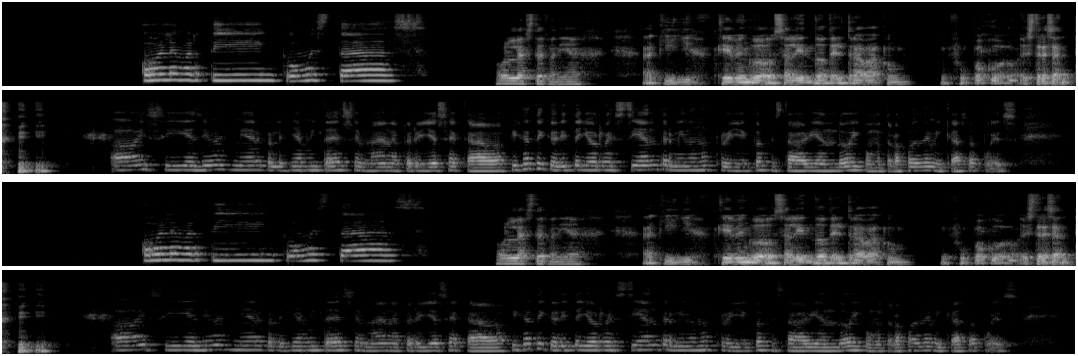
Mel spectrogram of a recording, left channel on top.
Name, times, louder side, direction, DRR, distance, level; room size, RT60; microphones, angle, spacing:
voice 1, 1.4-4.2 9.9-10.2 11.8-21.3, left 2 dB, 70° left, 0.7 m, -34 dB
voice 2, 4.9-9.1 9.4-11.2 11.6-11.8, equal, 20° left, 0.7 m, -28 dB
3.3 x 3.0 x 4.3 m
head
